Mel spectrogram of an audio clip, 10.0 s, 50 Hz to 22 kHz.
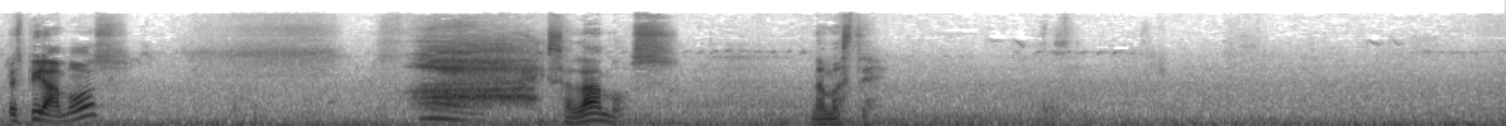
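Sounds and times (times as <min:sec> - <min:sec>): group breathing slowly: 0:01.2 - 0:03.6
loud breathy exhale: 0:01.3 - 0:03.6.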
